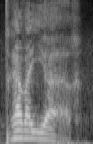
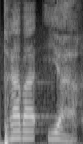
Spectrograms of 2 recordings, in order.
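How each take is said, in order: First: The double L is said as a y sound. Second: The double L is said as a y sound.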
